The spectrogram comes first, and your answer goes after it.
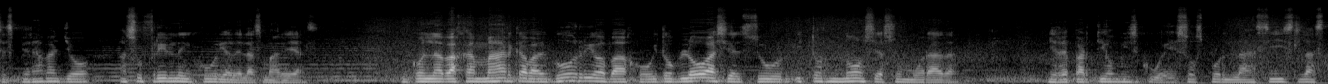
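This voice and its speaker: A man reads a gothic horror audiobook in a solemn, literary first-person style. His delivery is measured and deliberate. Prominent music plays underneath the whole reading. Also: mid-range voice. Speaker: audiobook narrator.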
